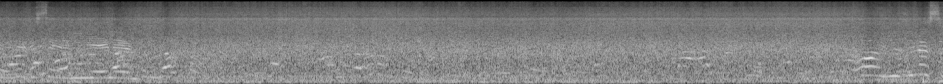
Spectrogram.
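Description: Gürpınar waterfall in Malatya, Turkey, pouring as a loud, constant broadband rush of falling water close by, with no talk.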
